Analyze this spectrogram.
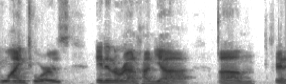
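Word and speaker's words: Chania: around the area of Hanya and Hanya spelled in English is c-h-a-n-i-a-hanya but it's pronounced and it's a beautiful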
